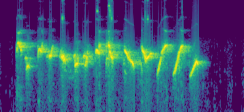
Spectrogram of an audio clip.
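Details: Green leafbird known as cucak ijo, from a master recording for training birds: one unbroken two-and-a-half-second phrase of rapid chirps, ending in steep upward-sweeping whistles.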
